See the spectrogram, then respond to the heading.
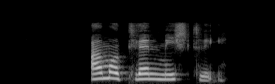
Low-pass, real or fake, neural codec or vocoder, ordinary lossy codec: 7.2 kHz; fake; codec, 16 kHz, 2 kbps, FunCodec, trained on LibriTTS, 25 frames a second; MP3, 64 kbps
